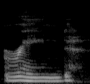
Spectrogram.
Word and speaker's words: rained: e d and say rained repeat after me when you can rained it just has that d sound at the end be careful not to say reindeer we call that the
